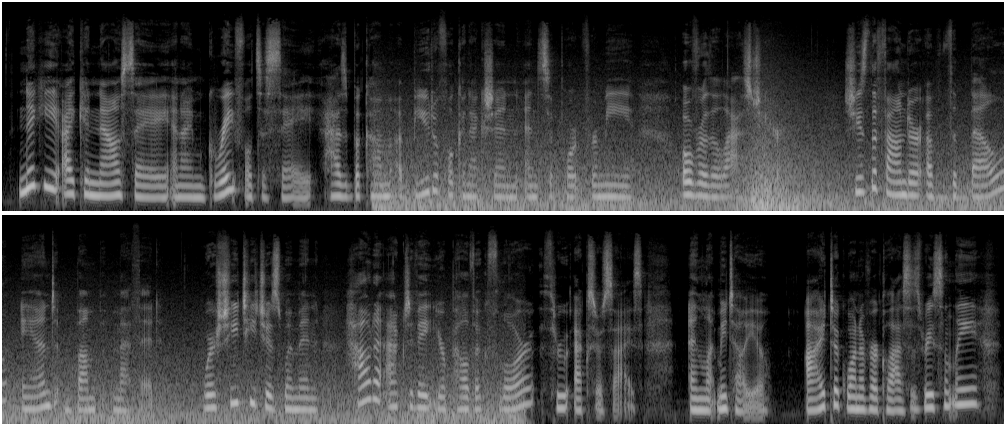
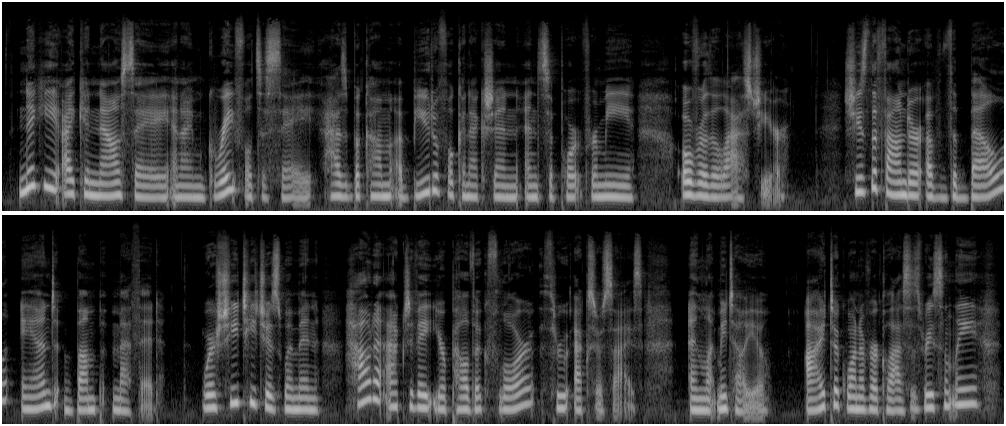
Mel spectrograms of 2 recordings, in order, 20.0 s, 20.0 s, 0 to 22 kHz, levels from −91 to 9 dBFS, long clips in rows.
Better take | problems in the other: second | wind noise on the microphone; occasional gusts; from 3.5 to 15 s; 10 dB below the speech

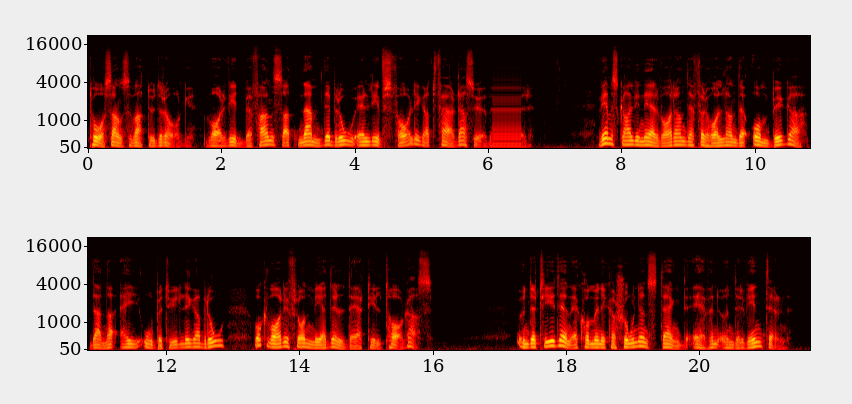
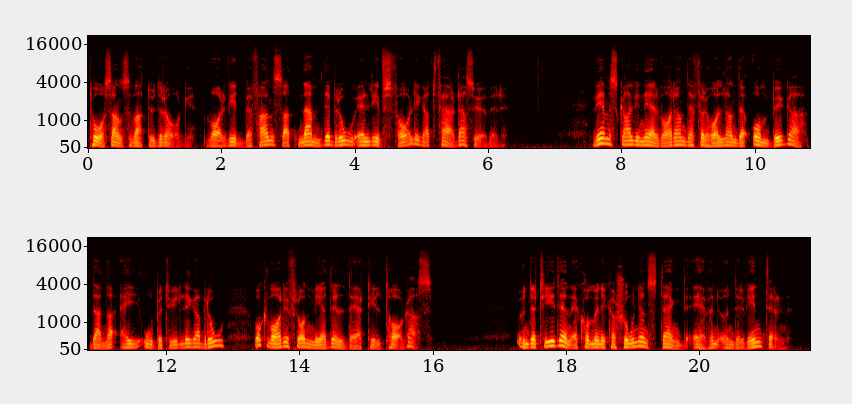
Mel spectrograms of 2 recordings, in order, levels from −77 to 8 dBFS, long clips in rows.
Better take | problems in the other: second | audio freezing; at 6 s

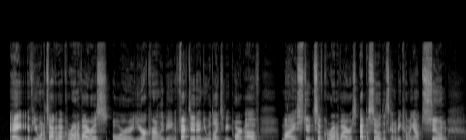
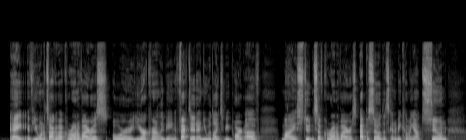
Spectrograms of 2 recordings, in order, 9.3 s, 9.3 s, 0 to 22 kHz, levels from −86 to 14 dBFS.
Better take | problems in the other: second | thin; somewhat; fading below 400 Hz

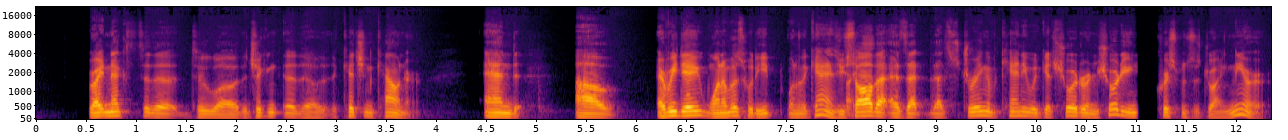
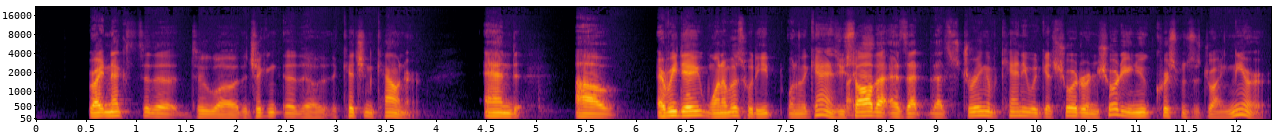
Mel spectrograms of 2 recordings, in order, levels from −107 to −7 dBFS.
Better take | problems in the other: second | audio cutting out; at 11 s

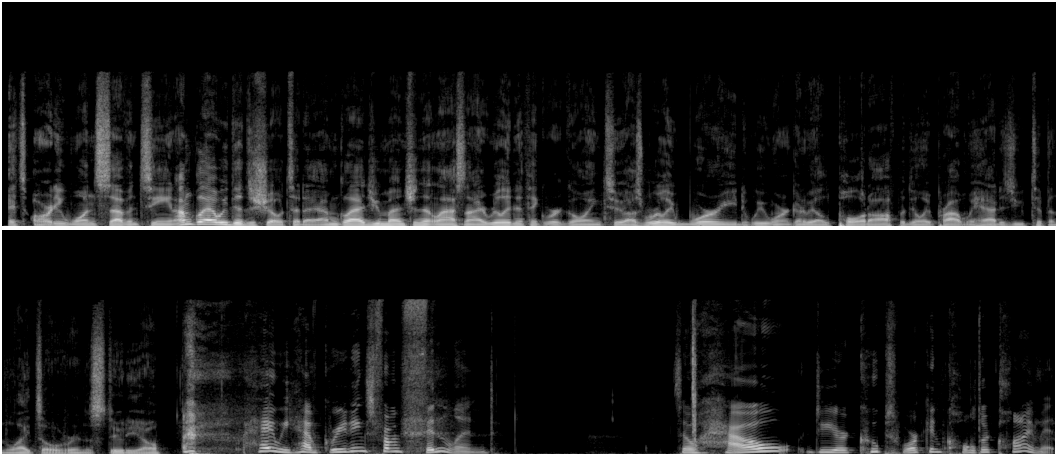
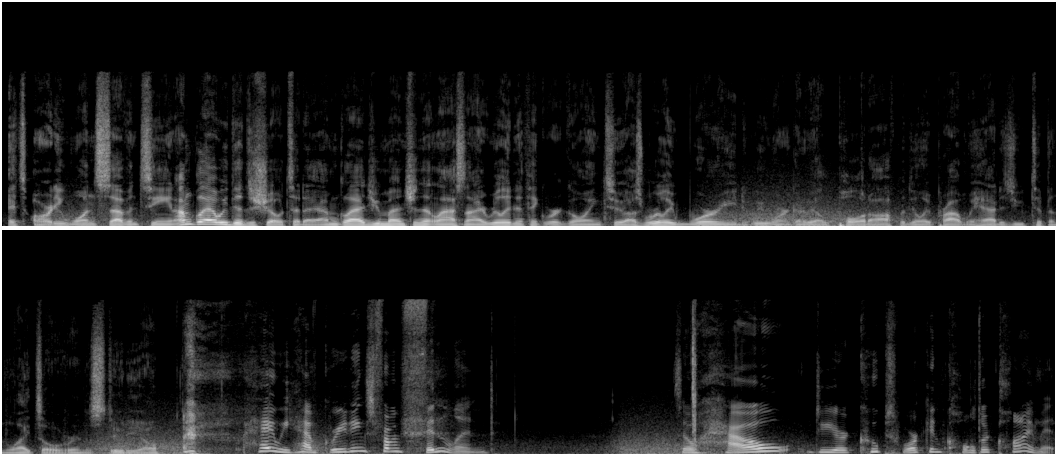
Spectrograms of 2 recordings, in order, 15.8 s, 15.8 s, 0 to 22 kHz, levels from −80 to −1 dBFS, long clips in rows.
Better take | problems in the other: first | wind noise on the microphone; occasional gusts; 20 dB below the speech

